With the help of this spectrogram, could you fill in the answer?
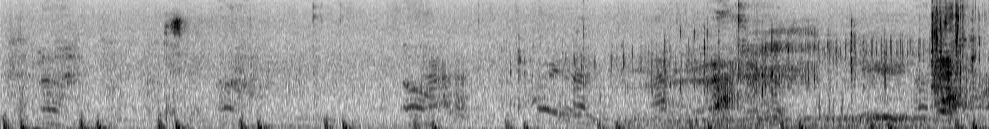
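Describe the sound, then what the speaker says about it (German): The pulsing heartbeat effect from the video game Dead by Daylight throbs low and steady through the scene, under game noise and German voices talking. "Ich habe Herzklopfen. Der ist bei mir in der Nähe."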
